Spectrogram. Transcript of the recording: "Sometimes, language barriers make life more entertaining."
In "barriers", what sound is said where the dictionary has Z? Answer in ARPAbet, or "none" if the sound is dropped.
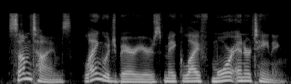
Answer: Z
